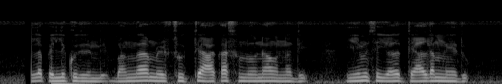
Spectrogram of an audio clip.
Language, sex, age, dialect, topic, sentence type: Telugu, male, 18-24, Utterandhra, banking, statement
